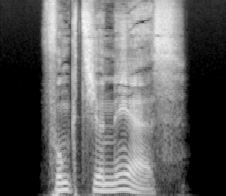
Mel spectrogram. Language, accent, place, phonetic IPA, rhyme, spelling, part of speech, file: German, Germany, Berlin, [fʊŋkt͡si̯oˈnɛːɐ̯s], -ɛːɐ̯s, Funktionärs, noun, De-Funktionärs.ogg
- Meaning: genitive singular of Funktionär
